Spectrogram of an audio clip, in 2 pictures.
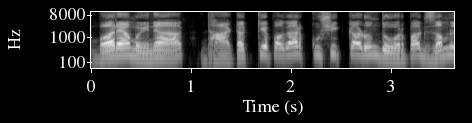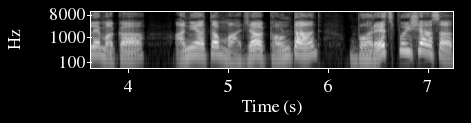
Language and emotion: Goan Konkani, happy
